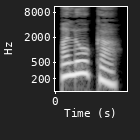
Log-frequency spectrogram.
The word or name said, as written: ಆಲೋಕ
